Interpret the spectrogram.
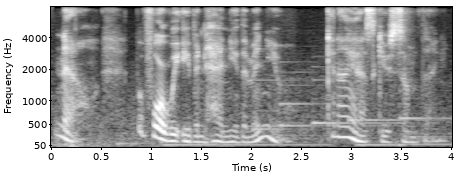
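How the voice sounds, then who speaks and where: A man acts out a friendly catboy cafe waiter for an ASMR roleplay. He is courteous and flirty, coaxing the listener gently at a medium male pitch, with clear music behind him. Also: sing-song, a little fast, close to an everyday voice. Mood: caring, playful. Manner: attentive, gently coaxing, lapsing into whispers. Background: clear background music.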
